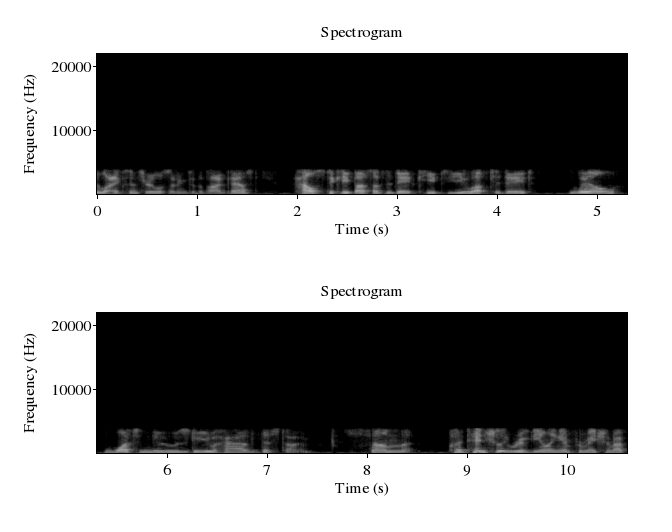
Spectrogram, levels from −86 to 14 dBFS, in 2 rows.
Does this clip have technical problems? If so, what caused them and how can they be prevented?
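Yes. Throughout, the speech sounds muffled and hoarse with smeared consonants and nothing above 3.8 kHz, which fits heavy G.723.1 codec compression at about 6.3 kbit/s. Prevent it by using a wideband, higher-bitrate codec instead of G.723.1.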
